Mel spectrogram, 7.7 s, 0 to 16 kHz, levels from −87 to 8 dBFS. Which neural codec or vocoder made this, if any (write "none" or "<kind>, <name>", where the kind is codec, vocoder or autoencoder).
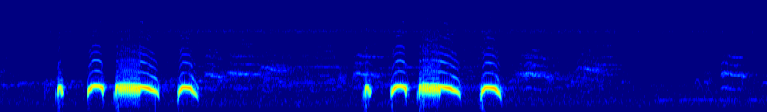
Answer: none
